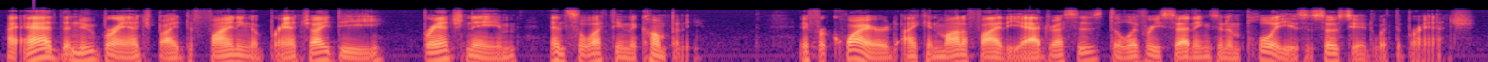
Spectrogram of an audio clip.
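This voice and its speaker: Deep-voiced man reading a software tutorial. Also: lively intonation, moderate pace, vocal fry, dry recording. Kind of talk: scripted instructional narration. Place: close, dry voice-over recording. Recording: dull, lo-fi close voice-over.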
